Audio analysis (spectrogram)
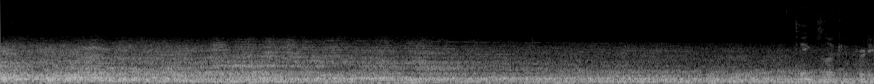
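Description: A power polisher buffs the headlights of an Acura CL Type-S, giving a loud, steady motor drone that runs unbroken and close throughout.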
